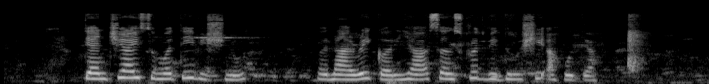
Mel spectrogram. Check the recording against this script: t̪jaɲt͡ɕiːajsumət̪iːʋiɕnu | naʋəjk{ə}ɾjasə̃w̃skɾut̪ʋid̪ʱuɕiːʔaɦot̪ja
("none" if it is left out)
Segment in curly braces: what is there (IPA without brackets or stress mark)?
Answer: ə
